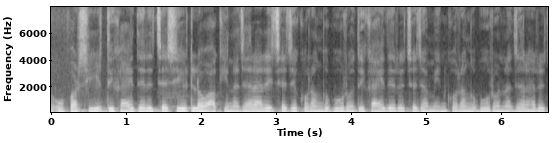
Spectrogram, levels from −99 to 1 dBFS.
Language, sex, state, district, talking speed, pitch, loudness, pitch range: Rajasthani, female, Rajasthan, Churu, 255 wpm, 205 Hz, -15 LUFS, 195-215 Hz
